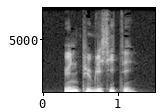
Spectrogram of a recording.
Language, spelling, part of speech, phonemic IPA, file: French, publicité, noun, /py.bli.si.te/, Fr-publicité.ogg
- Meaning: 1. publicity, advertising 2. commercial, advertisement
